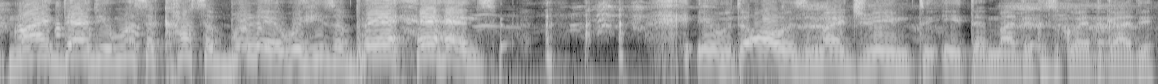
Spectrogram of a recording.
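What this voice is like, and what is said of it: Put-on Chinese accent, poorly done. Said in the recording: “it's probably going to be really terrible ... Chinese accent ... Just imitate Jackie Chan”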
